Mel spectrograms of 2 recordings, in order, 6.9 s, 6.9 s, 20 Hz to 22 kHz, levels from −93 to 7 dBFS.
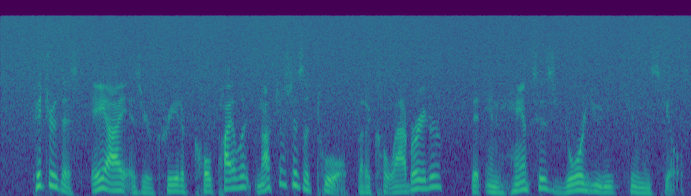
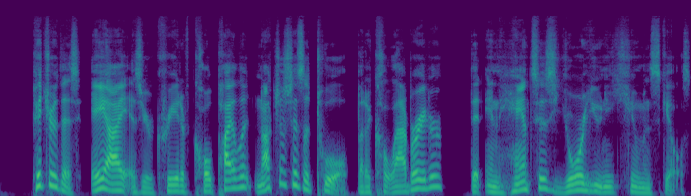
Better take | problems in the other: second | hiss; loud; throughout; 3 dB below the speech

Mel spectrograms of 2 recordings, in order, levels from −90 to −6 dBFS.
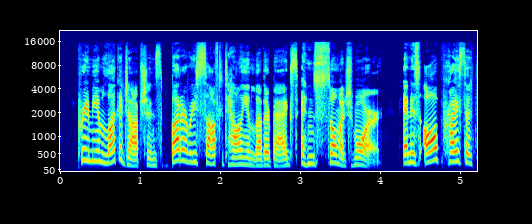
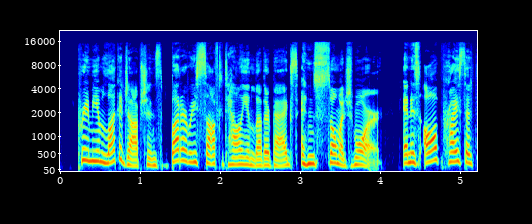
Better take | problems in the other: second | thin; very; fading below 750 Hz

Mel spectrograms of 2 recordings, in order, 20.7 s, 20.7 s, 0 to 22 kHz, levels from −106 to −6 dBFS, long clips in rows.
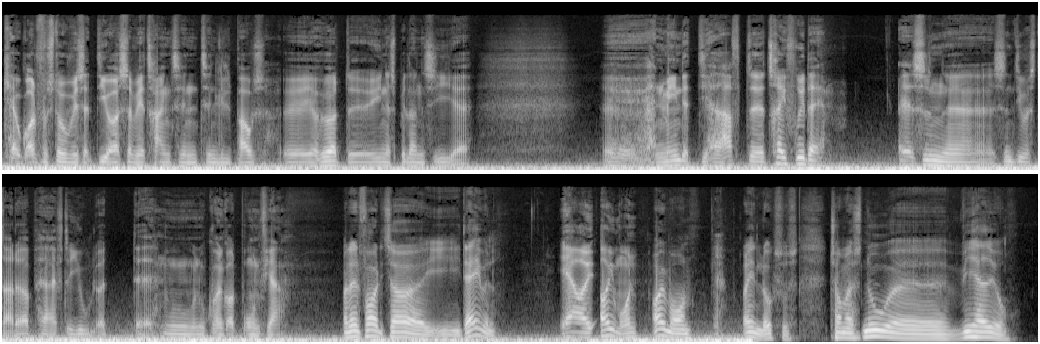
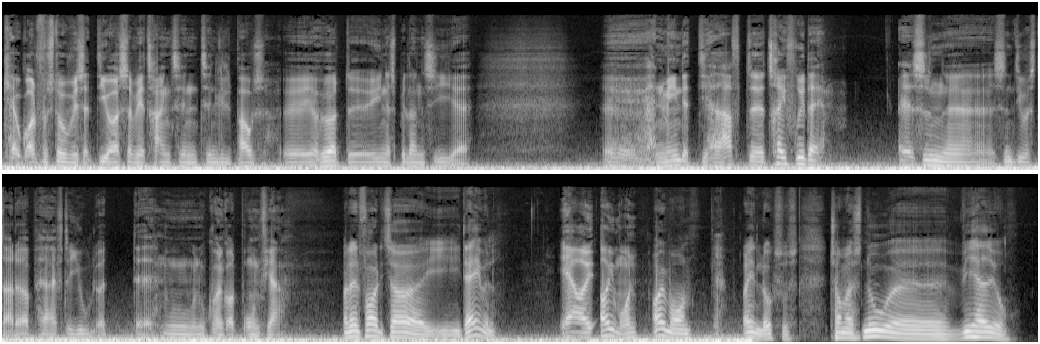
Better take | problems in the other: neither | low rumble; faint; until 18 s; 25 dB below the speech; the same in both

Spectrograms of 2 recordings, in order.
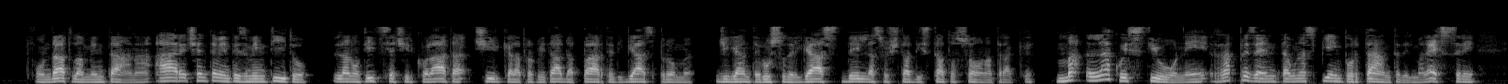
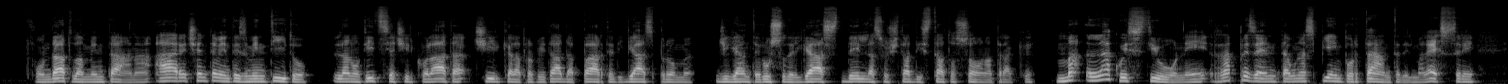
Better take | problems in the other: second | garbled, watery; slightly; nothing above 5.5 kHz

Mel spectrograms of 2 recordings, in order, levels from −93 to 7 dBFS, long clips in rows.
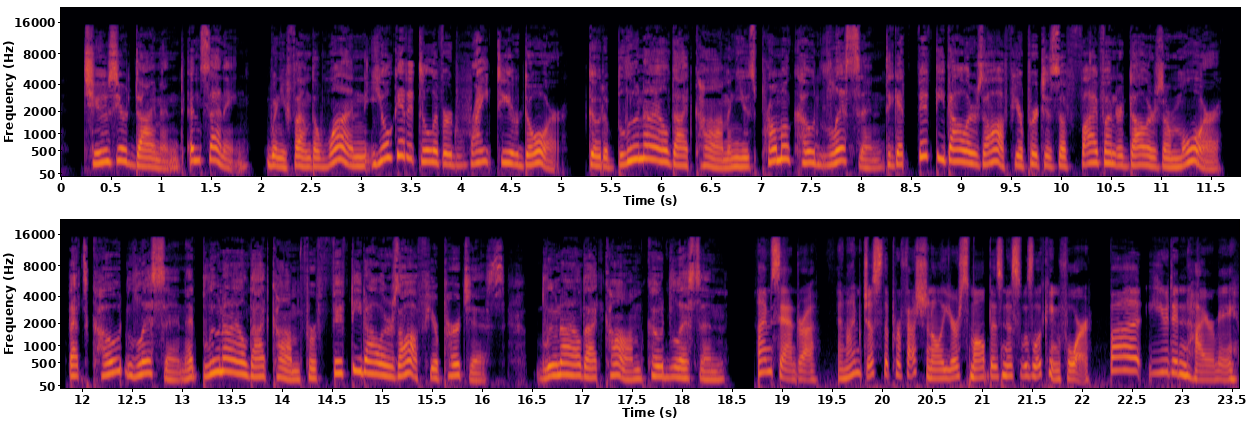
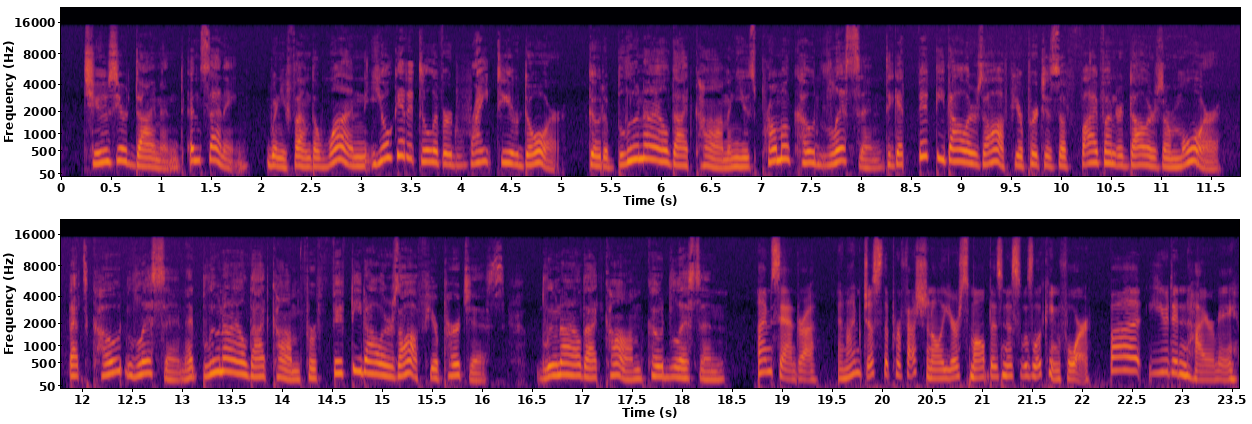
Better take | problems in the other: first | hiss; faint; throughout; 25 dB below the speech

